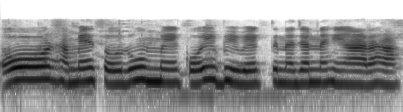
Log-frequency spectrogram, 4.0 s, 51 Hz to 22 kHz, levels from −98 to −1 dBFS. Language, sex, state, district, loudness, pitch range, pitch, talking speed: Hindi, female, Chhattisgarh, Raipur, -14 LUFS, 240-275 Hz, 255 Hz, 165 wpm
